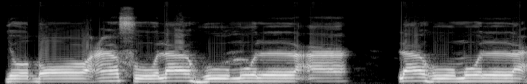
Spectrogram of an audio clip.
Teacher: lamnya dibaca jelas suaranya sebagian kita alirkan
